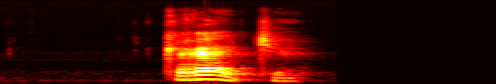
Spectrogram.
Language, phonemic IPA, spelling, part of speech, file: Dutch, /ˈkrɛicə/, krijtje, noun, Nl-krijtje.ogg
- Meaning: diminutive of krijt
